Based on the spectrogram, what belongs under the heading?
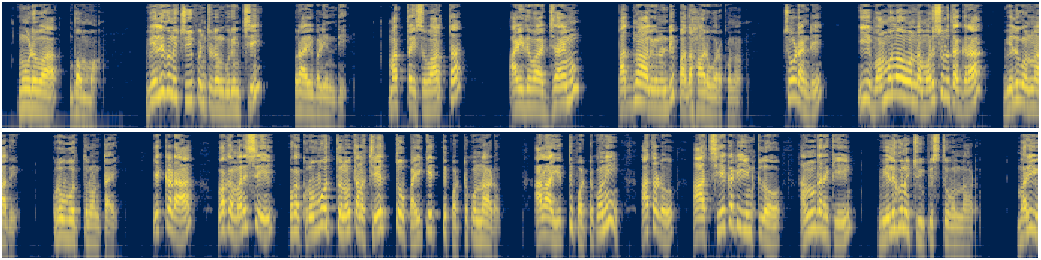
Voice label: telugu bangladesh; jesus teacher and healer

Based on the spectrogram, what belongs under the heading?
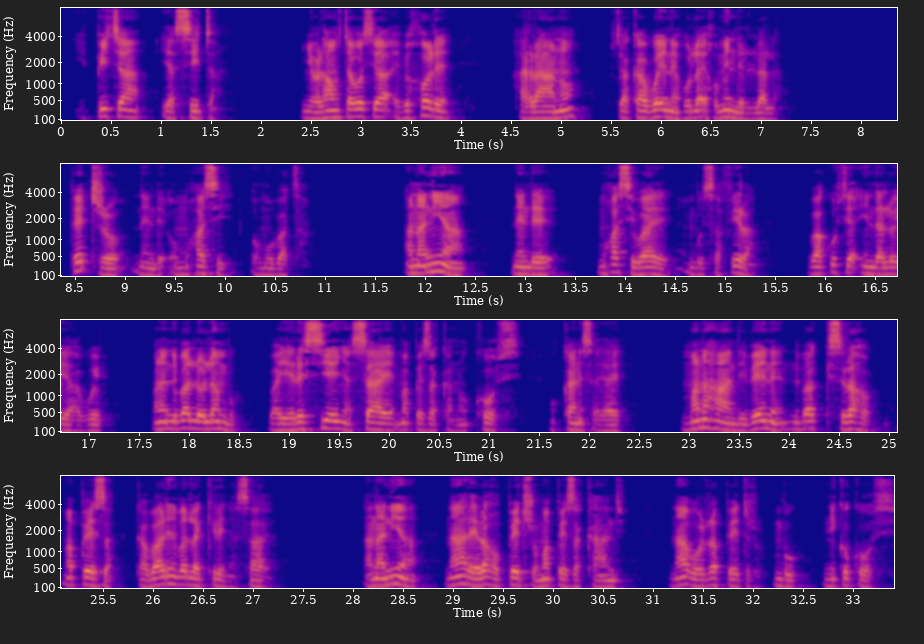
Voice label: acts of the holy spirit luyia marachi, drama

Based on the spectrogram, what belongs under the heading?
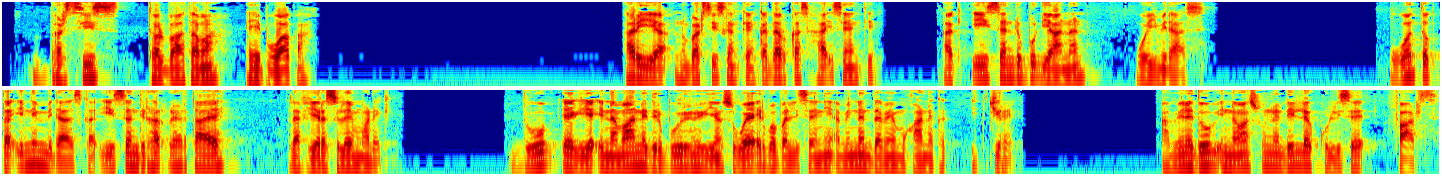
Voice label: teaching tape orma; bible lessons 69 72

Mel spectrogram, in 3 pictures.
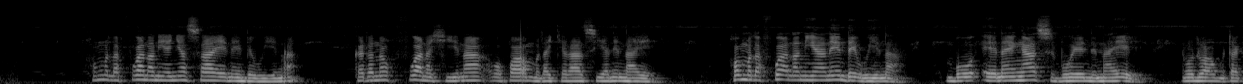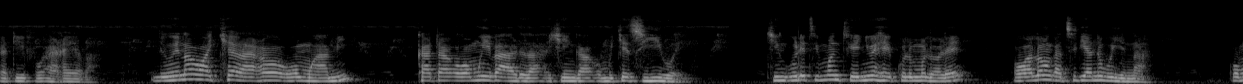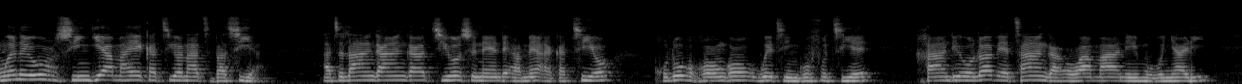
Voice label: words of life luhya lunyore, drama; luo bsk nt drama

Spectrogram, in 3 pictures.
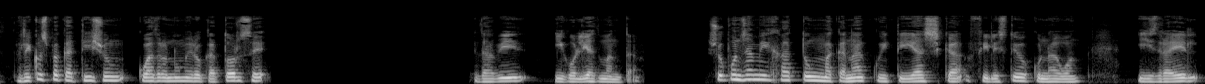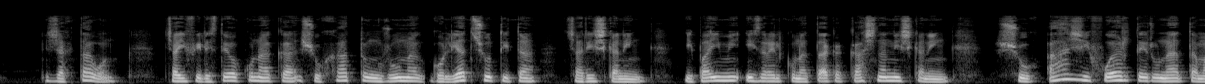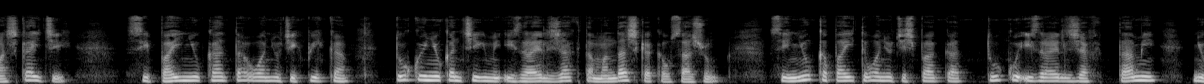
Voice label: servants of god quichua chimborazo

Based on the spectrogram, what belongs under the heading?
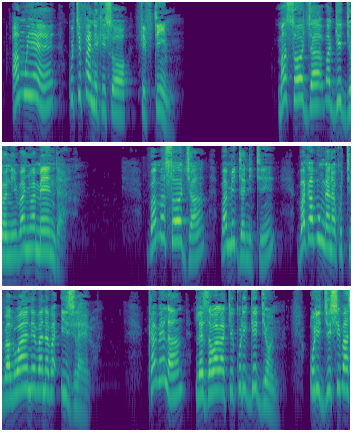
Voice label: tonga plateau, drama; chitonga bsz nt drama

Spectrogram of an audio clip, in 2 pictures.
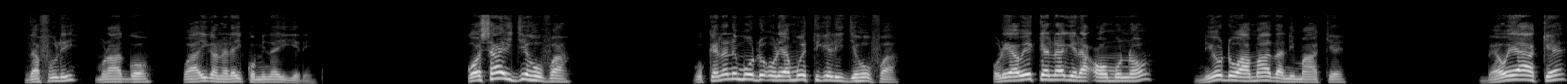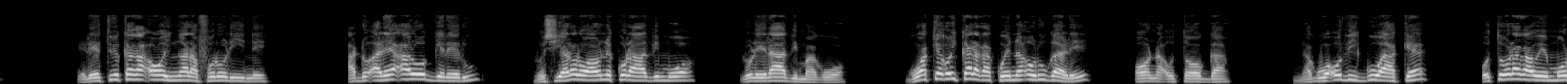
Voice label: psalms, gikuyu drama

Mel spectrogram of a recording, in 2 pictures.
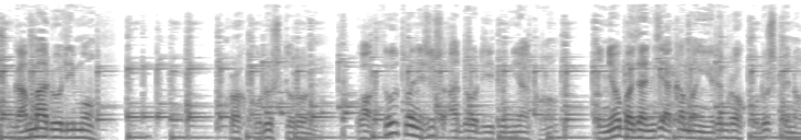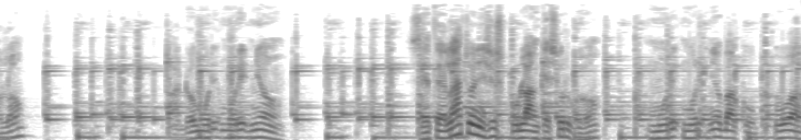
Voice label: good news minangkabau muko muko; malay; kaba ilo

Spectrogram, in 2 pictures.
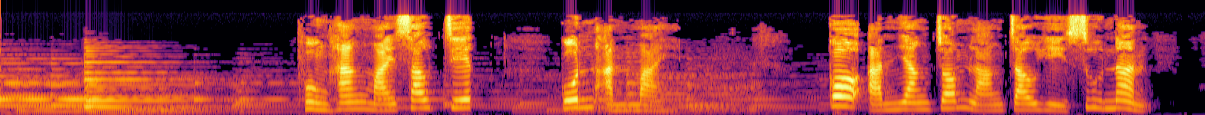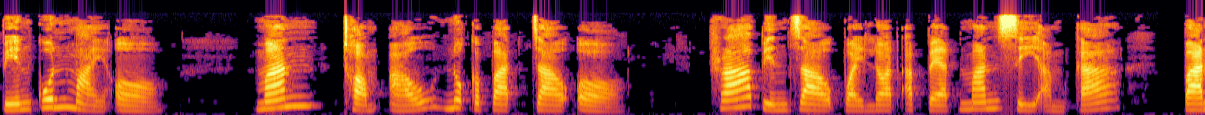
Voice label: good news shan eastern, drama

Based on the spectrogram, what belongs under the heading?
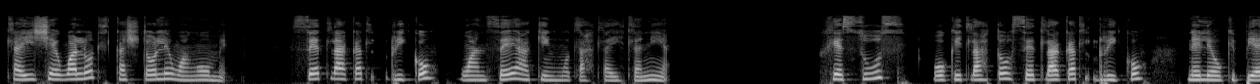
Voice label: nahuatl guerrero tlapa; the bible league nt drama

